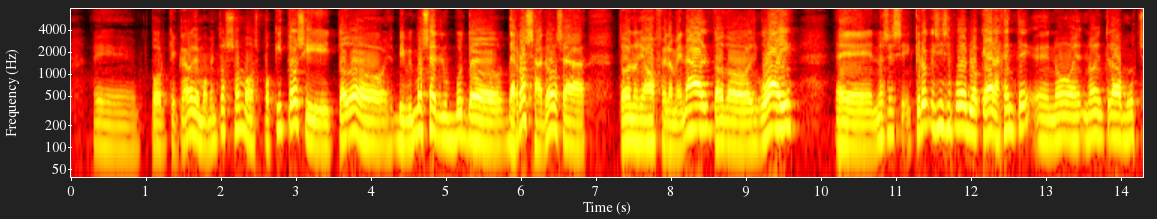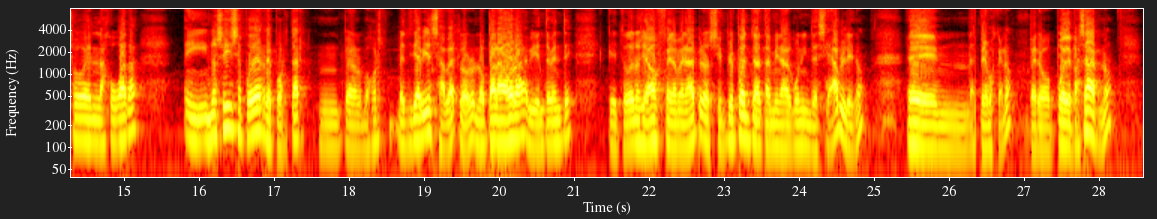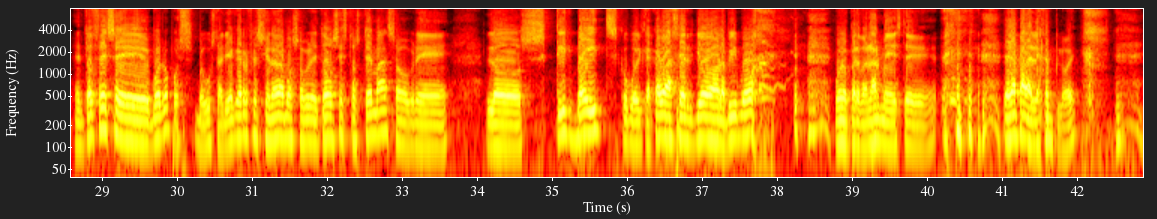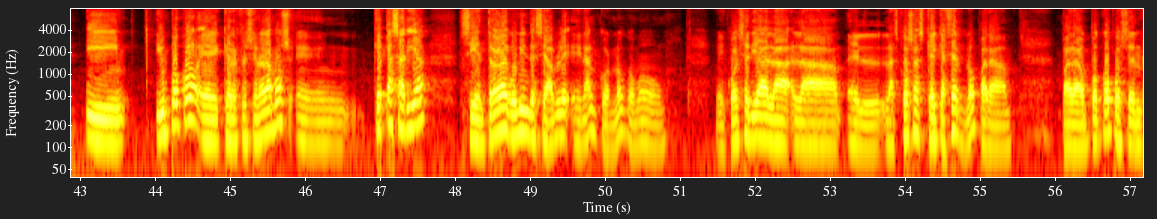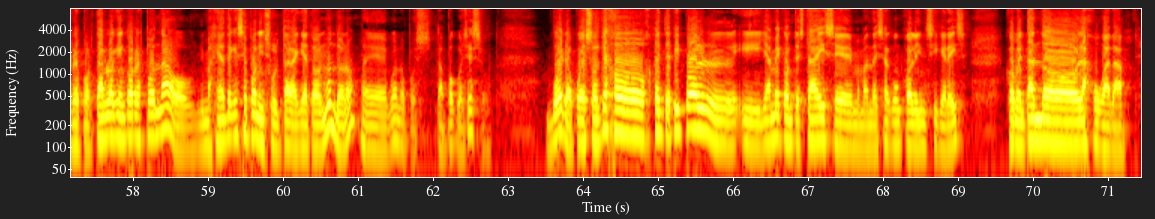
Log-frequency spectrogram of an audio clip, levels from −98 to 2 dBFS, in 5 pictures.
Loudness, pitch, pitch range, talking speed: -17 LUFS, 120 Hz, 110-140 Hz, 165 wpm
